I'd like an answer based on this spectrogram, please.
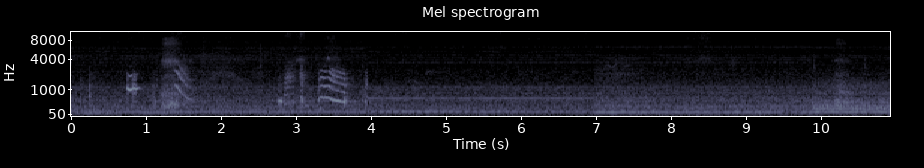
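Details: Newborn Boxer puppies crying while breastfeeding from their mother: a few thin, high, rising squeals in the first four seconds. After that the sound stays quiet, with a steady low hum and faint noise.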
